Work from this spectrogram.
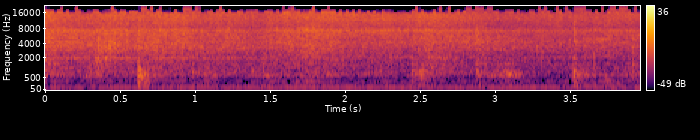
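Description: Chopped vegetables and lentils for a sambar frying in a pan, with a steady close hiss of sizzling broken by a few sharp scrapes of stirring; no one speaks.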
